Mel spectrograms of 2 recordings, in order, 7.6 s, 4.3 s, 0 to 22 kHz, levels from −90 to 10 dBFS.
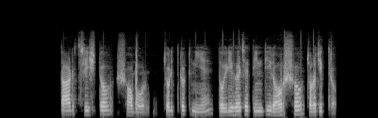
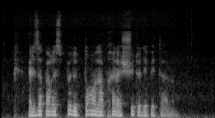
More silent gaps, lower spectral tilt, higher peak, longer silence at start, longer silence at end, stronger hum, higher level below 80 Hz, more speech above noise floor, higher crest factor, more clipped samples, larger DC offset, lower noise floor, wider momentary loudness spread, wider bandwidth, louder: first, 3.02-3.06 s, 3.15-3.27 s, 4.29-4.38 s, 6.51-6.57 s vs none; second, -5.5 dB/octave vs -8 dB/octave; first, -2 dBFS vs -12 dBFS; first, 1.2 s vs 0.3 s; first, 0.85 s vs 0.7 s; neither; second, -62 dBFS vs -52 dBFS; first, over 70 dB vs 33 dB; about the same, 20 dB vs 16 dB; neither; neither; first, under -90 dBFS vs -60 dBFS; second, 10 LU vs 13 LU; second, 7.6 kHz vs 12.5 kHz; first, -20 LUFS vs -28 LUFS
